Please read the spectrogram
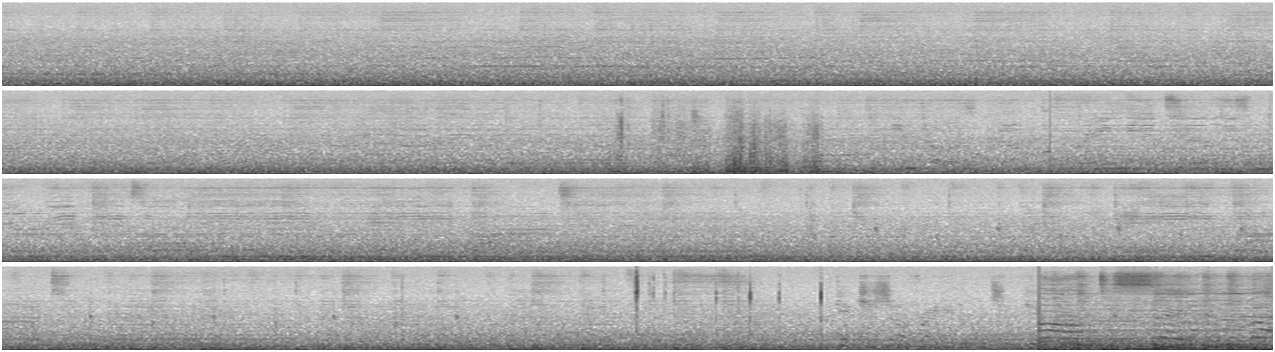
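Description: Steady low road and engine rumble inside a moving car's cabin, with one brief louder noise about twelve seconds in.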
